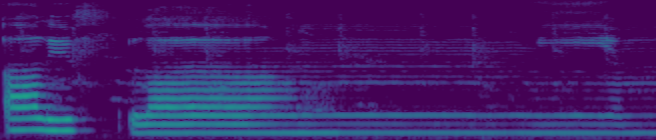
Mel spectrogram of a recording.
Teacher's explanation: Nah, kemudian mat lazim mutakal harfi ini dibaca dengan diidghamkan dan dipanjangkan sepanjang 6 harokat atau 6 ketukan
